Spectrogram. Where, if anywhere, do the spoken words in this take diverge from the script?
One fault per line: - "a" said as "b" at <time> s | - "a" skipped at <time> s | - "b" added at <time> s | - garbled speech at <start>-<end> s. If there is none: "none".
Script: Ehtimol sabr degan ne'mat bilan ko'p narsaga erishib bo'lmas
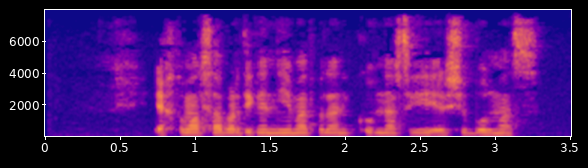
none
